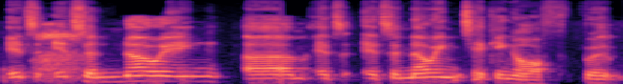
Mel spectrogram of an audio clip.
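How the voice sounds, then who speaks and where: A man with a Southeast English accent, a voice-over artist talking casually in an interview, animated and self-deprecating, with many restarts. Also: a little high, measured pace. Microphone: Instagram live call.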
